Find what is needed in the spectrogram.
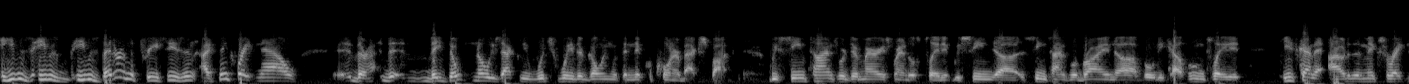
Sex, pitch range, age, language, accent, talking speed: male, 130-185 Hz, 30-49, English, American, 240 wpm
